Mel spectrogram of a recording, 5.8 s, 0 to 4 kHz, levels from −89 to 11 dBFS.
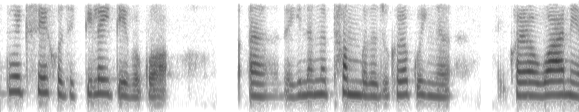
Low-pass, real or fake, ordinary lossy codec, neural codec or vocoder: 3.6 kHz; fake; none; codec, 16 kHz in and 24 kHz out, 1 kbps, XY-Tokenizer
